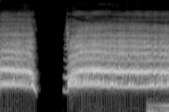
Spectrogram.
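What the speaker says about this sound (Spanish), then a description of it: "la bruja gritó" A witch screaming in a dramatic audio story, two loud, harsh, shrill shrieks close up with a short break between them, and a low rumble entering near the end.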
